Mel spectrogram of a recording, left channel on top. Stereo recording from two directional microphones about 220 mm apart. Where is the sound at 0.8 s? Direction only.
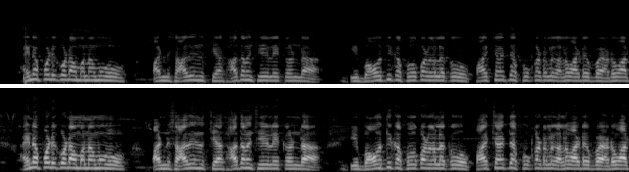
15° right (ahead or behind).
